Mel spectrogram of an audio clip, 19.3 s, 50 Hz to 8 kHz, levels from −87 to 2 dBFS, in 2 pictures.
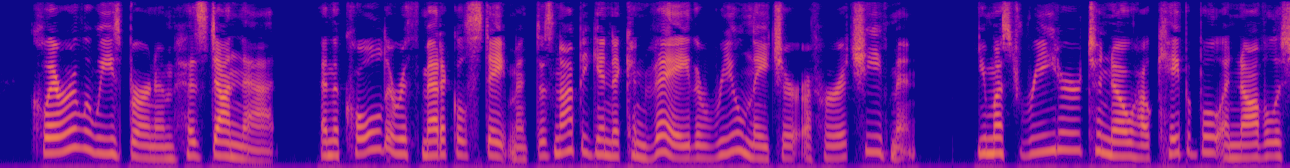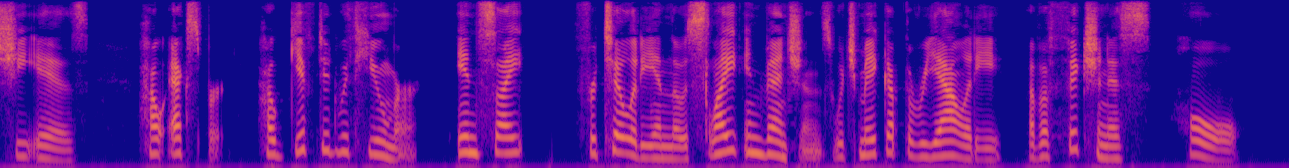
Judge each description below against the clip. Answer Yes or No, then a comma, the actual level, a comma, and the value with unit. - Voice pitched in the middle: No, high, 205 Hz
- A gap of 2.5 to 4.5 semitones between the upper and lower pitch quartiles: No, average, 5.3 semitones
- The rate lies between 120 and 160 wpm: No, average, 170 wpm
